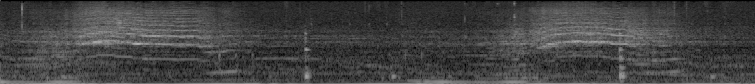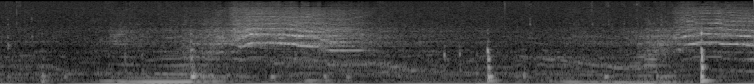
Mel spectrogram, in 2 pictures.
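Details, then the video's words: Bowhead whale calls recorded in the northern Bering Sea, Arctic, near St. Lawrence Island, for a bioacoustic study: low moaning tones with bright, rising overtones, repeating about every two seconds. "here's a recording of bowhead whales"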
